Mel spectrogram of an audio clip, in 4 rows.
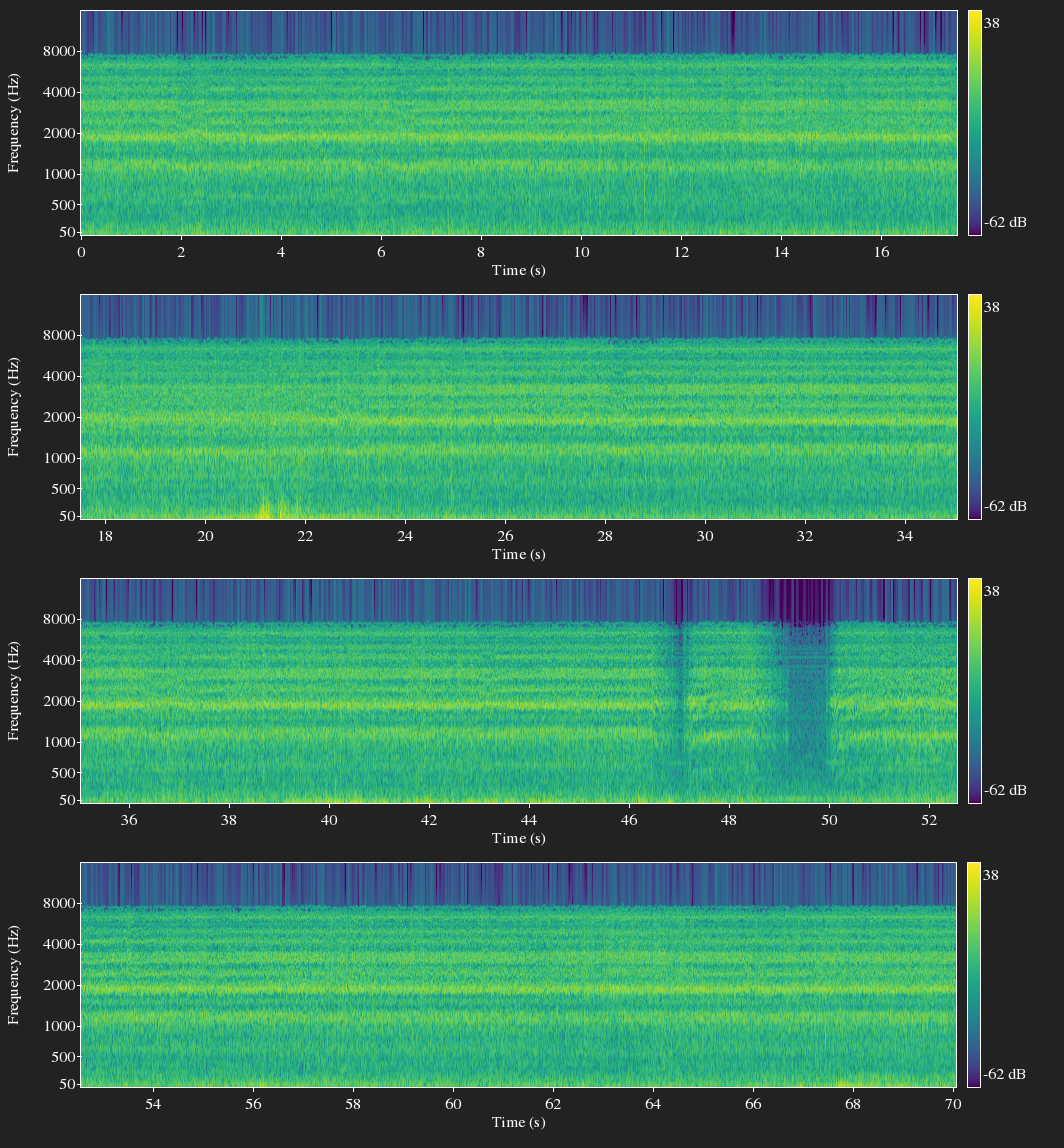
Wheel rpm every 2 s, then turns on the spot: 160, 160, 160, 160, 160, 160, 160, 160, 160, 160, 160, 160, 160, 160, 160, 160, 160, 160, 160, 160, 160, 160, 150, 100, 40, 160, 160, 160, 160, 160, 160, 160, 160, 160, 160.
none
